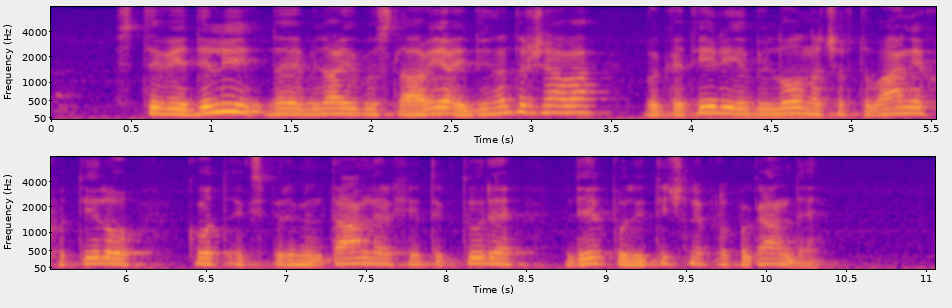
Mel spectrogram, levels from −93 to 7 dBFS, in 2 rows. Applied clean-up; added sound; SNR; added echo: none; none; none; none.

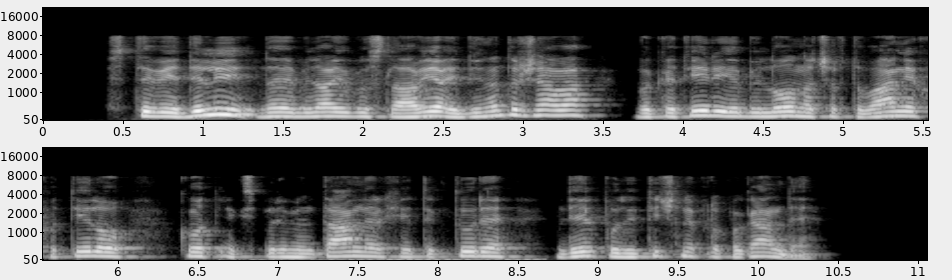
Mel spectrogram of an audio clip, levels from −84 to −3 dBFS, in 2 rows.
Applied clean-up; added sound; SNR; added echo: neural mask model Resemble Enhance denoiser.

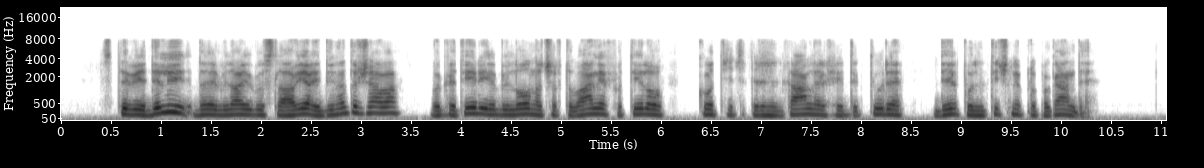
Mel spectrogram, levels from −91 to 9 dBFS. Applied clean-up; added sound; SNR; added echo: neural diffusion model UNIVERSE++.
